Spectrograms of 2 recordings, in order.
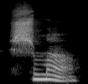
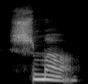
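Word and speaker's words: שמע: Schma. Try to repeat after me. Schma.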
